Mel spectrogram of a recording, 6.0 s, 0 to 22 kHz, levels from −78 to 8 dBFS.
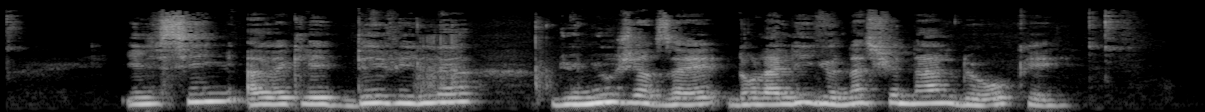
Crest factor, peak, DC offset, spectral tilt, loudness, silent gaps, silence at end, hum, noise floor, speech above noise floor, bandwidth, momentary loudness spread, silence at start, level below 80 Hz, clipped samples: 14 dB; -4 dBFS; under 0.1%; -4.5 dB/octave; -18 LUFS; none; 0.45 s; none; -57 dBFS; 40 dB; 16 kHz; 14 LU; 0.05 s; -62 dBFS; under 0.1%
